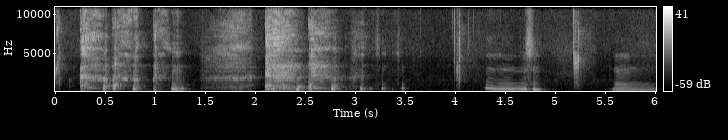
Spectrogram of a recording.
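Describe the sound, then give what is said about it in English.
A person coughs in several harsh bursts, a couple of rough fits in quick succession, followed by short voiced sounds with clear pitch, fairly loud. “I guess I still have a little bit of a cough.”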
